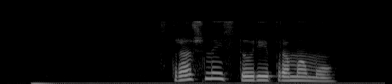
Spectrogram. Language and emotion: Russian, neutral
